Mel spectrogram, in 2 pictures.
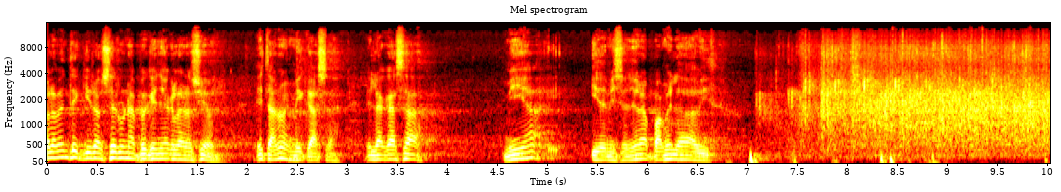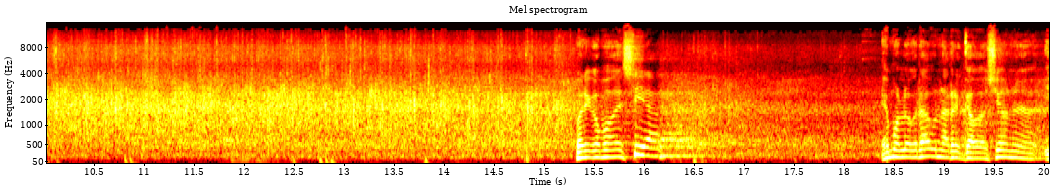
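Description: A middle-aged man speaks with animation through a microphone and loudspeakers in a large echoing hall.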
